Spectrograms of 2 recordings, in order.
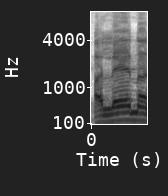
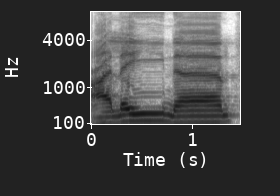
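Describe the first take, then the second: First: अलैना with a flat "a-lay-na", no throaty ayn; quick अलैना with the diphthong flattened to "ay"; wrong pronunciation. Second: अलैना with throaty ayn and long "ay-ee" glide; slow, held अलैना; correct tajweed. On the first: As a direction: say अलैना casually, Urdu-style. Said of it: "इसे अलैना नहीं पढ़ना". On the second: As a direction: draw अलैना out slowly, opening with a clear ayn. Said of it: "अलैना गलत है". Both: Shown as a demonstration.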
